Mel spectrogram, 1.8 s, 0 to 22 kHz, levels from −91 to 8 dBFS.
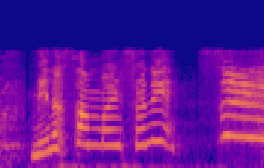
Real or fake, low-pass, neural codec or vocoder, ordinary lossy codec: fake; 7.2 kHz; codec, 16 kHz in and 24 kHz out, 0.4 kbps, LongCat-Audio-Codec, two codebook decoder; MP3, 64 kbps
